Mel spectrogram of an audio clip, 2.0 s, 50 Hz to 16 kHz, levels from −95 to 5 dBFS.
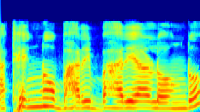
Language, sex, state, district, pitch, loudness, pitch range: Karbi, female, Assam, Karbi Anglong, 205 Hz, -13 LUFS, 200-235 Hz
